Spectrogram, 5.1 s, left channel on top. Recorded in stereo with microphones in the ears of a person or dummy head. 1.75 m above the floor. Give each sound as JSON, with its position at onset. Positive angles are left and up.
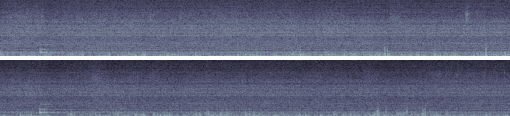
{"t": 0.4, "sound": "dishes clattering", "side_deg": -55, "distance_m": 2.5}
